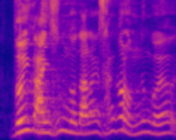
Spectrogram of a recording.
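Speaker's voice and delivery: loud, high, exasperated threat; annoyed. Acted. Jesus warning Peter who refuses washing, annoyed. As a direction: snap it out high and loud, fed up. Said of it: "짜증나셨어요".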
